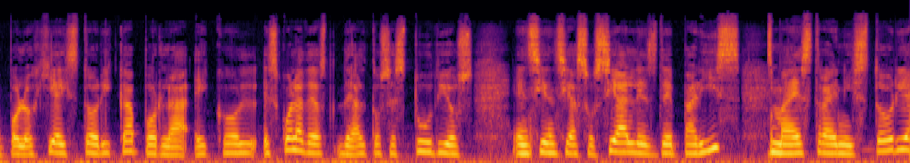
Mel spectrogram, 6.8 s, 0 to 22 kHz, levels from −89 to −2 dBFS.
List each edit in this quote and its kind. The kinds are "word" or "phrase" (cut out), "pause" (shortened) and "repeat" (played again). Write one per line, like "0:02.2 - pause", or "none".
0:01.9 - word
0:05.8 - word

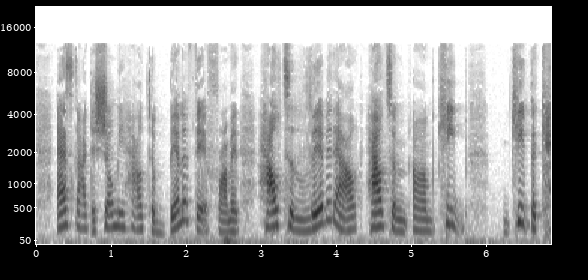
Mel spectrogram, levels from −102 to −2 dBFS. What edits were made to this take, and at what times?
0:04.3 - pause

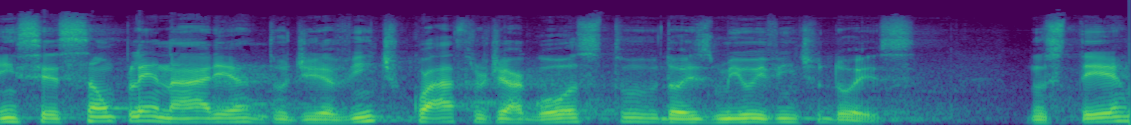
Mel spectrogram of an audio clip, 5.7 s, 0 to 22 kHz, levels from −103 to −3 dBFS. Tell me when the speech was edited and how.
0:03.3 - word

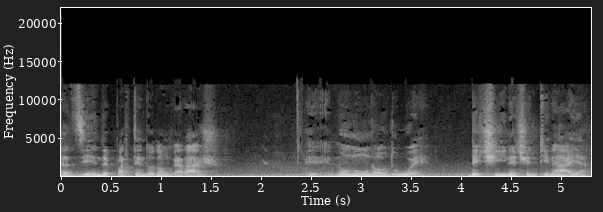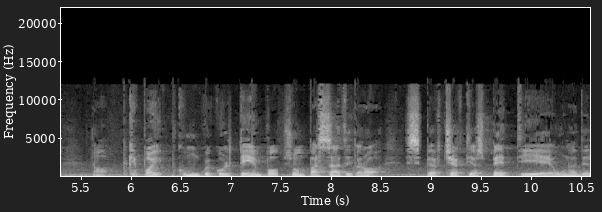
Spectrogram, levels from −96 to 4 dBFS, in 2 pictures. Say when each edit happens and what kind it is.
0:07.5 - word
0:08.2 - word
0:08.9 - phrase

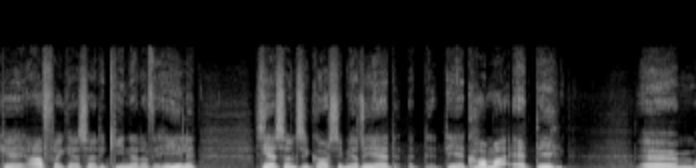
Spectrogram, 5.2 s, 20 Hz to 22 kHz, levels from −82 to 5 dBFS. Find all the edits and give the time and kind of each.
0:01.1 - word
0:02.0 - word
0:02.7 - word
0:03.5 - word

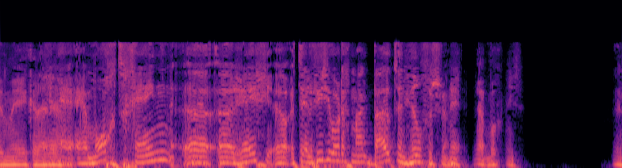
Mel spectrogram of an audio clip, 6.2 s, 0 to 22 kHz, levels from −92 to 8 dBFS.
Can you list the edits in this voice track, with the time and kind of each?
none

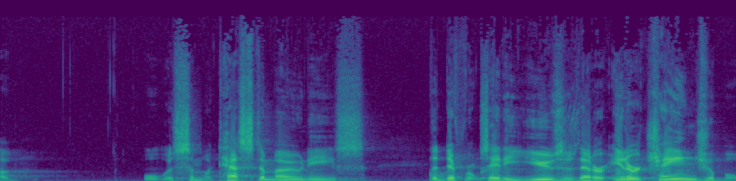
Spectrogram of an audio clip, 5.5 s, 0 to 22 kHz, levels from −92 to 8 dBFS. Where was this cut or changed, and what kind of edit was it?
0:01.5 - word
0:03.2 - word
0:03.6 - word

